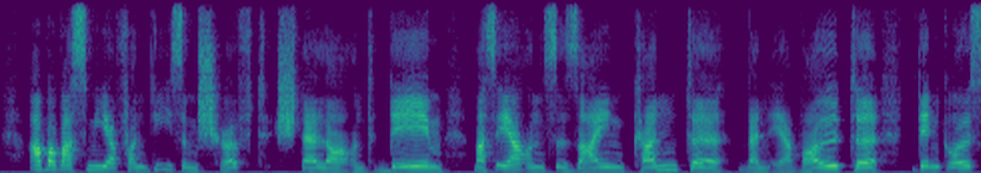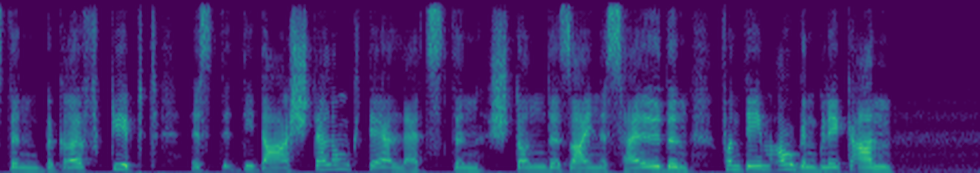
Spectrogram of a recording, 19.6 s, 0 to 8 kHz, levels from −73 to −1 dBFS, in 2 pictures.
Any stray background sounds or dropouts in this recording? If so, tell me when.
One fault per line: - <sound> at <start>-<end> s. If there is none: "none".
none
